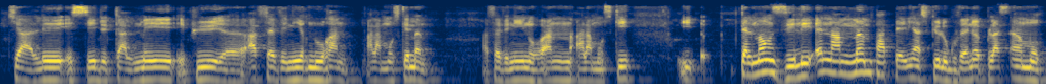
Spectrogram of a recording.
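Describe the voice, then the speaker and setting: A man's voice: on the low side, darkish tone. A man with a Cameroonian accent giving an informal eyewitness account, repeating himself for emphasis as he goes. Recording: muffled lo-fi recording.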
